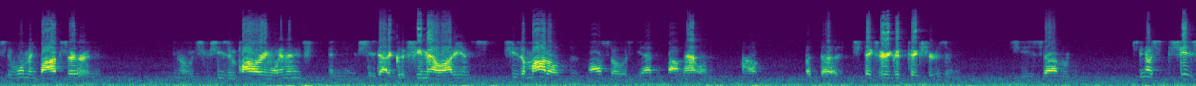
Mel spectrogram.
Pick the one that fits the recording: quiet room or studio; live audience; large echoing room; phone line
phone line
